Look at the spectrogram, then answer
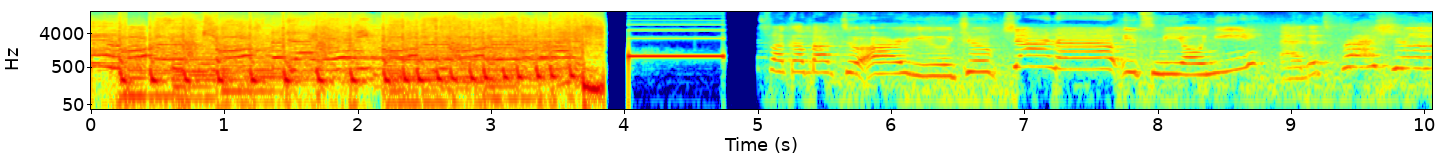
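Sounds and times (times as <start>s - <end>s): test tone bleep: 4.0s - 4.8s.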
